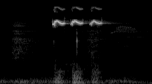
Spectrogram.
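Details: A female Blue-crowned hanging parrot calls in 2021, giving three loud, piercing, slightly warbled high notes in quick succession, each about a tenth of a second long.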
